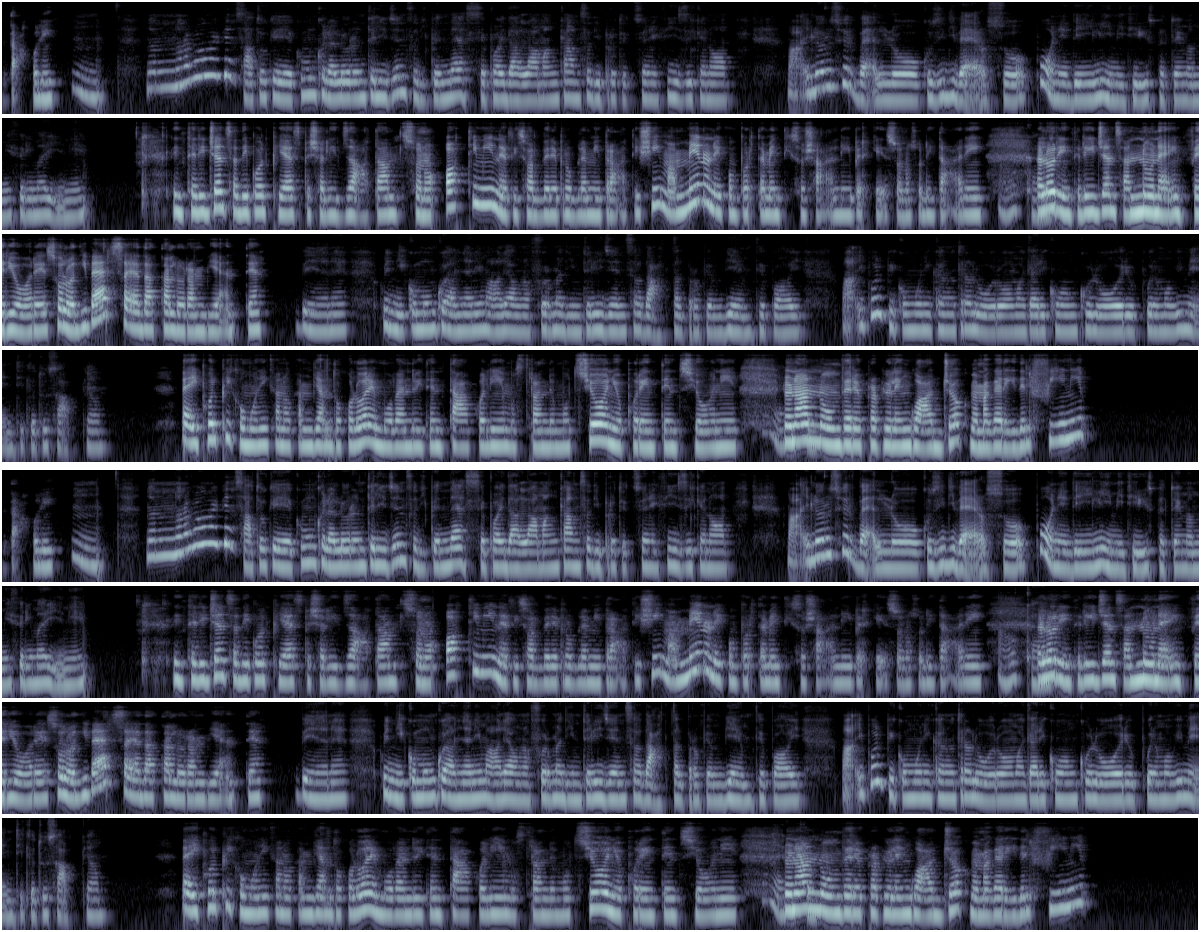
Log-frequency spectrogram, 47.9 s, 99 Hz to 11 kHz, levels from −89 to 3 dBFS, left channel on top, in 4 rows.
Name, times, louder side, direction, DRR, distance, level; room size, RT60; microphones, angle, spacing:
voice 1, 0.0-0.5 13.4-26.5 37.7-46.8, left 3 dB, 45° left, 0.5 m, -29 dB
voice 2, 0.7-7.3 7.5-12.8 21.9-22.5 26.9-36.9 43.6-44.1, right 2 dB, 45° right, 0.5 m, -33 dB
3.8 x 2.8 x 2.9 m
head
